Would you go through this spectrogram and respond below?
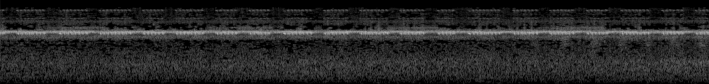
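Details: A piercing, steady insect trill with a pulsing beat, its slower swells of loudness coming about every two seconds, over low background hiss.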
